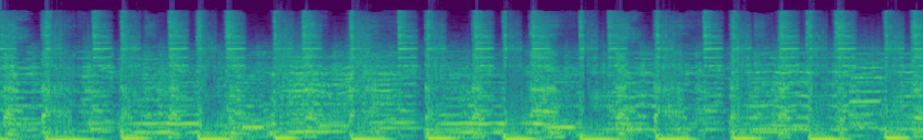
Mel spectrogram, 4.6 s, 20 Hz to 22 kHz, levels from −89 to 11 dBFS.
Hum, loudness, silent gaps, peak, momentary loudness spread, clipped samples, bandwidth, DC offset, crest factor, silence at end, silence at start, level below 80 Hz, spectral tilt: none; -8 LUFS; none; 0 dBFS; 2 LU; 0.6%; 16.5 kHz; under 0.1%; 8 dB; 0 s; 0 s; -12 dBFS; -4.5 dB/octave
